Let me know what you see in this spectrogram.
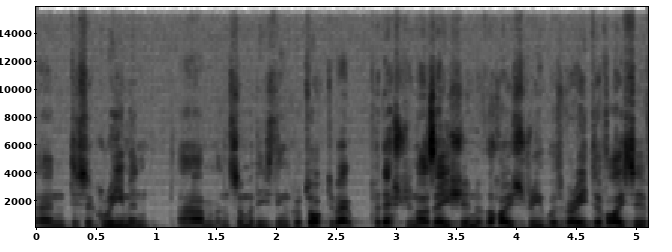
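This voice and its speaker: A very fast pace in an Irish accent, with fairly even intonation and a dark, mellow tone. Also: man. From Ireland. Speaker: town councillor. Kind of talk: public speech. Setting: public meeting with audience. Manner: hesitant, many fillers.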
